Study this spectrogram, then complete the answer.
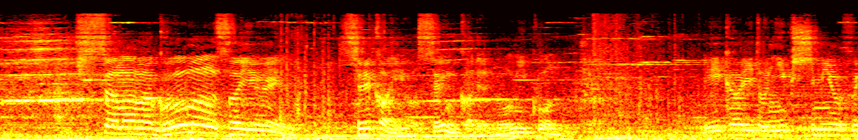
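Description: A deep male voice speaks slowly and menacingly.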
